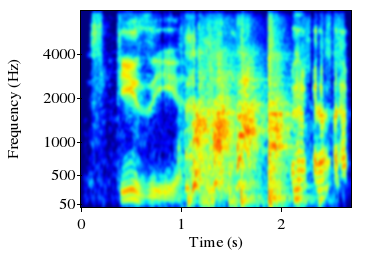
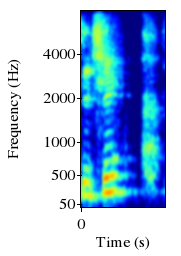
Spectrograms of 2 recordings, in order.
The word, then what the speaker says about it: Steezy: It's pronounced Stitchy. Okay, And Stitchy. yeah, it's because it's C and Z. It's a combination of letters, and in Polish it's pronounced ch. Okay.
